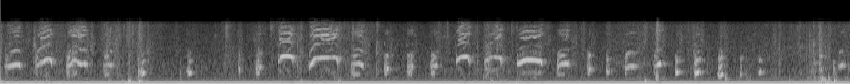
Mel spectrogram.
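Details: Several Labrador Retriever puppies eating their first real meal, a steady chorus of thin whining whimpers and squeaky yips, some bent upward, coming several per second over clattering feeding sounds.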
